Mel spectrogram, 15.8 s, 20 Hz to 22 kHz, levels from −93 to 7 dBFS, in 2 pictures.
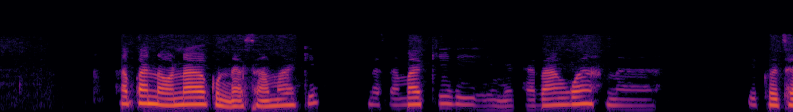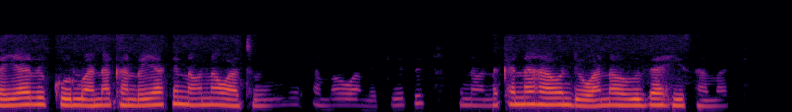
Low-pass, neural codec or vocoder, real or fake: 7.2 kHz; none; real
